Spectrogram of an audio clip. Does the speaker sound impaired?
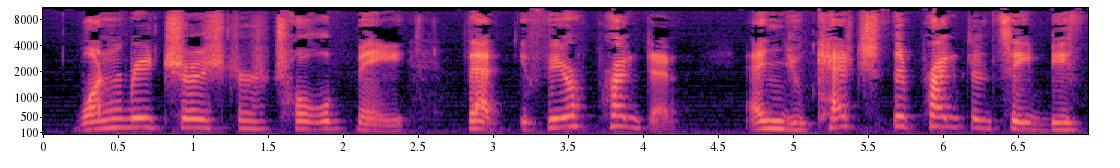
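Yes: ataxia; hereditary cerebellar ataxia, defective gene since birth, progressive, balance loss, staggering gait, stopped driving; slurred words, mistaken for drunk by police.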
